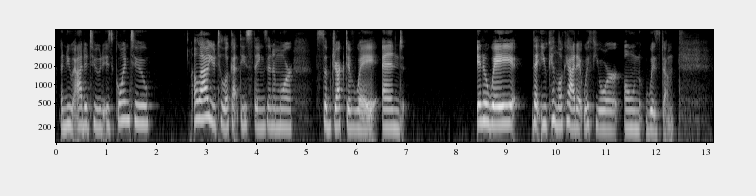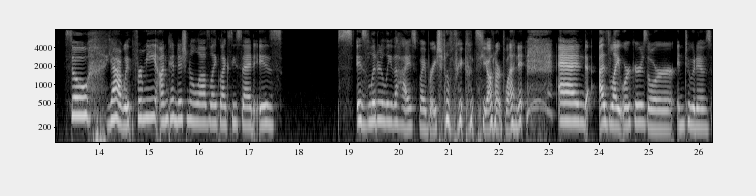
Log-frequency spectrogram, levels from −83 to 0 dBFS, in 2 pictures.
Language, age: English, 20-39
